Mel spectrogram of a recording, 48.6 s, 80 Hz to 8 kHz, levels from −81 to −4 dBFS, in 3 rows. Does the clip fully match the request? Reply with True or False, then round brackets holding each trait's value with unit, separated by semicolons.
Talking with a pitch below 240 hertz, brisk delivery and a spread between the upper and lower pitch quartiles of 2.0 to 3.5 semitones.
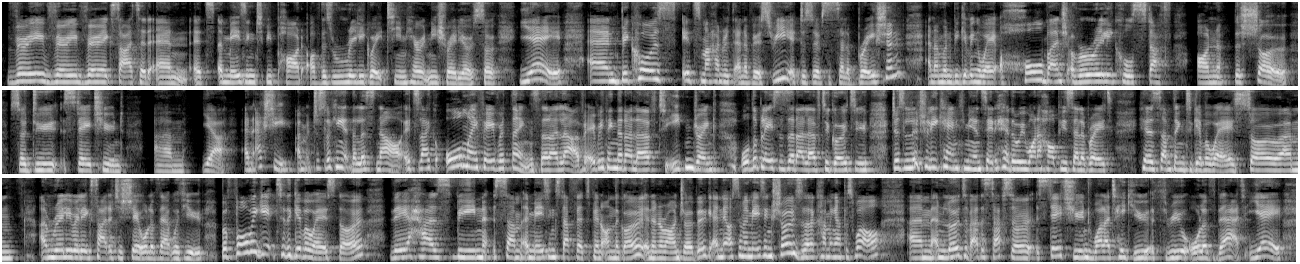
False (190 Hz; 215 wpm; 3.9 semitones)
